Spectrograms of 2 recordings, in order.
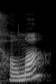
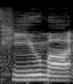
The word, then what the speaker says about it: Huma: people pronounce my name so my name is a persian name it actually is pronounced properly as houma h like as short u but most people have a hard time pronouncing it so i absolutely respond well i respond to both hiyuma and huma and uma i pretty much respond to everything but the proper pronunciation is houma and how important is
